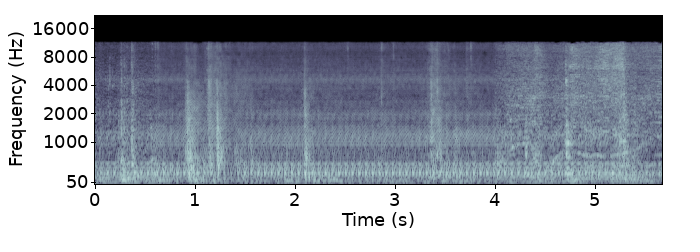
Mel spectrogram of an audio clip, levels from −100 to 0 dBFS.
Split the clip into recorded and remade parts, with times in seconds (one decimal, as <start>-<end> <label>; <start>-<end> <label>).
0.0-0.6 recorded; 0.6-4.0 remade; 4.0-5.7 recorded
